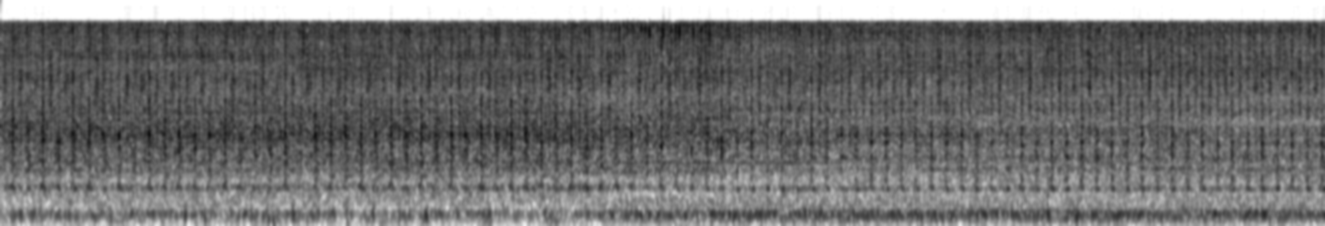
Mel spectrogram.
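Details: Spectra engine at idle: a steady, regular tapping of about three a second runs over an even idle; knock from inside the engine, source unknown.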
